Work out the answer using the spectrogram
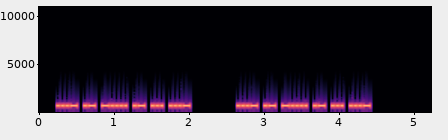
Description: Morse code, heard as a keyed tone, about 40 wpm, 700 Hz. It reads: VA6ASV VA6ASV
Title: DXCC-100 Call Signs - 6 Characters - Repeated 2x - 40wpm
